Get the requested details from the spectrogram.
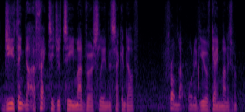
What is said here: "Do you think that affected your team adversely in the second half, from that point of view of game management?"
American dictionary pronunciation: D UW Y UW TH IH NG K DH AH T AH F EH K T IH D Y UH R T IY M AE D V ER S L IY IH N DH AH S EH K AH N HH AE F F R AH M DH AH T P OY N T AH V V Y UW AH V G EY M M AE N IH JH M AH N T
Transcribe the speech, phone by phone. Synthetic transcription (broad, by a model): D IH Y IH TH IH NG K DH AH T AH F EH K T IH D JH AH R T IY M AE D V ER S L IY IH N DH AH S EH K AH N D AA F F R AH M DH AH T P OY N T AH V V Y UW AH V G EY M M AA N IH JH M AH N T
